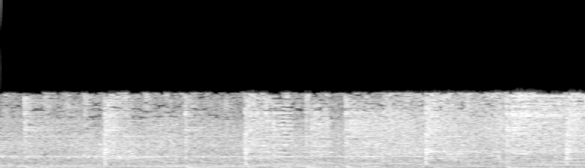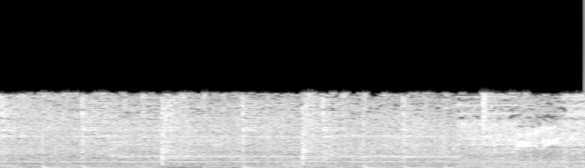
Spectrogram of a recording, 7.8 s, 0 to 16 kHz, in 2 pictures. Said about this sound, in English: Okay, start. Buffalo 1101 now taxiing for departure.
